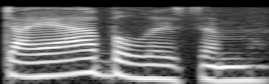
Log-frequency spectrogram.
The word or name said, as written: diabolism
